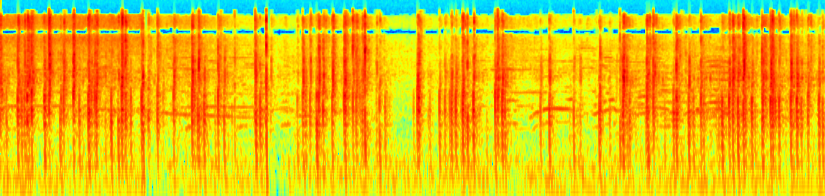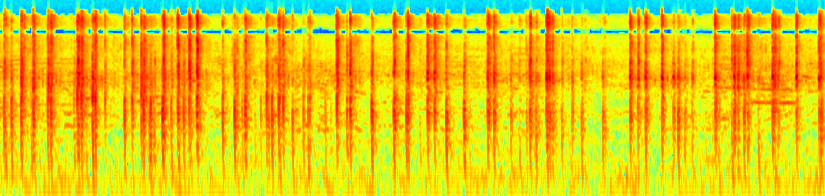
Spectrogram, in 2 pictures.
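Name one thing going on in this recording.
Firecrackers crackle and bang rapidly outdoors.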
